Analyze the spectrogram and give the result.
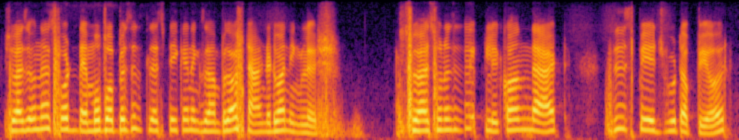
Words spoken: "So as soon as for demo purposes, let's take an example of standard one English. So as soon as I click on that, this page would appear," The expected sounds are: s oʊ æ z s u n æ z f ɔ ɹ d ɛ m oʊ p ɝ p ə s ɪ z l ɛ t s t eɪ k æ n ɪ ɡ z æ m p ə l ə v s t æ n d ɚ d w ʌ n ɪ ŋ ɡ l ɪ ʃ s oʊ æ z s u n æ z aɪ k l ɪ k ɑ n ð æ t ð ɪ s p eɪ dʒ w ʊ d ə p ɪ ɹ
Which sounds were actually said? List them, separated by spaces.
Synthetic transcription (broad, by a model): s oʊ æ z s u n æ z f ɔ ɹ d ɛ m oʊ p ɝ p ə s ɪ z l ɛ t s t eɪ k æ n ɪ ɡ z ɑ m p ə l ə v s t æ n d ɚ d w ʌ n ɪ ŋ ɡ l ɪ ʃ s oʊ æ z s u n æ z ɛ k l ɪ k ɑ n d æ t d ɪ s p eɪ dʒ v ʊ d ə p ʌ ɹ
